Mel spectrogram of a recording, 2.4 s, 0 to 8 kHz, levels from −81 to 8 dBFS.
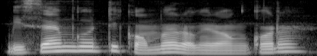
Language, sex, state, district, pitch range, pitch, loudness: Bengali, male, West Bengal, Cooch Behar, 120-175 Hz, 150 Hz, -18 LUFS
